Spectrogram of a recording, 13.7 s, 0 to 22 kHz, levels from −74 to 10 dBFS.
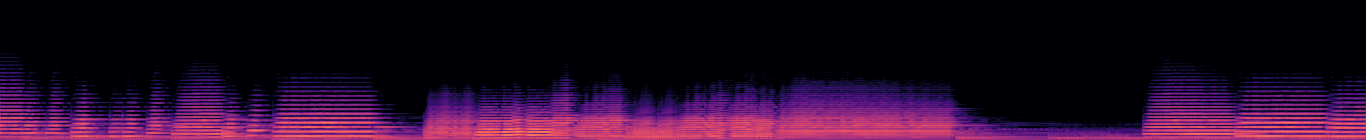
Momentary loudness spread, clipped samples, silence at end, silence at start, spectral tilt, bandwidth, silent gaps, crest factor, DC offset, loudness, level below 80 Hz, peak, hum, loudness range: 17 LU; under 0.1%; 0 s; 0 s; -2 dB/octave; 11 kHz; none; 16 dB; under 0.1%; -17 LUFS; -56 dBFS; -4 dBFS; none; 6 LU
